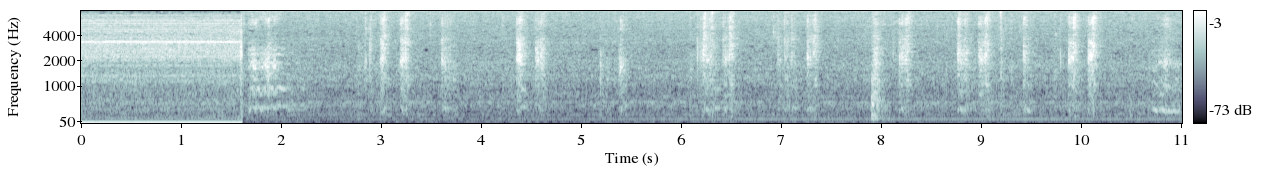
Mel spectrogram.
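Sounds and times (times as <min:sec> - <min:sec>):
steady low hum: 0:00.0 - 0:01.6
cat crying softly: 0:01.6 - 0:02.2, 0:08.2 - 0:11.0.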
